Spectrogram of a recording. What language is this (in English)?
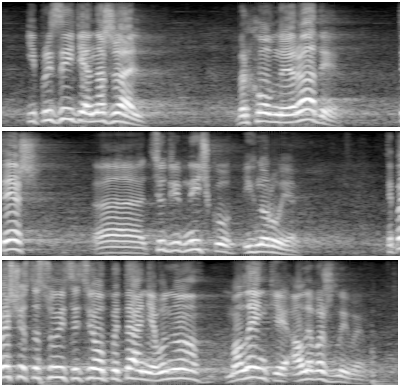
Ukrainian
